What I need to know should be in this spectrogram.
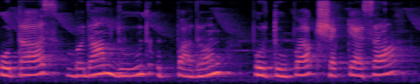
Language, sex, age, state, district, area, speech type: Goan Konkani, female, 45-60, Goa, Canacona, rural, read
